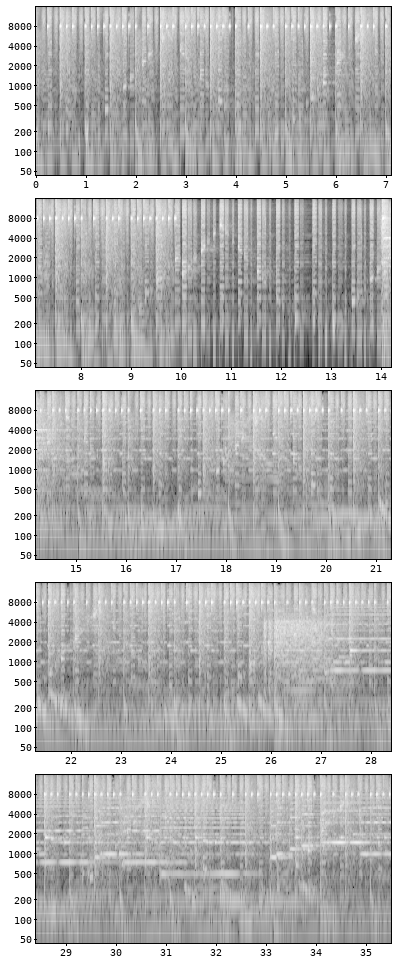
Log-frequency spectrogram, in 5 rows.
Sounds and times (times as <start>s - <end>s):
Electronic music: 0.0s - 10.6s, 13.1s - 35.5s.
